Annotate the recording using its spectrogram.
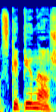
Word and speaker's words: Скопин: Ведь мы помним, что была возможность поддержать племянника Шуйского, Скопина Шуйского. Я, кстати, правильно произношу, он Скопин? – Да, да, да.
